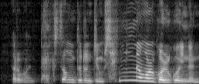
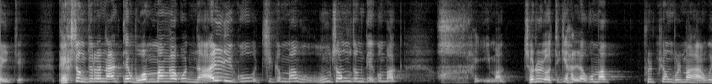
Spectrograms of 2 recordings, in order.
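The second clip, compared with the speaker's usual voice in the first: imitating Moses' higher-pitched desperate plea; crying out to God; 4 semitones higher than usual. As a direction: plead with God, raised pitch, overwhelmed by complaints. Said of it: "하나님 앞에 부르짖는 겁니다". (모세를 흉내 내며 하나님께 부르짖듯)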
